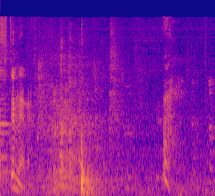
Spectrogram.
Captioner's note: audience laughter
